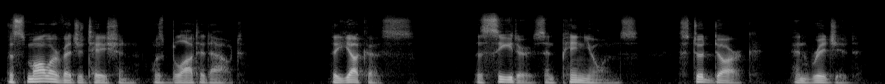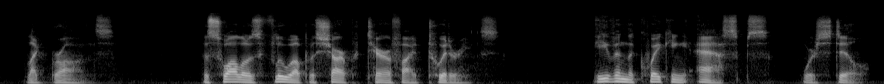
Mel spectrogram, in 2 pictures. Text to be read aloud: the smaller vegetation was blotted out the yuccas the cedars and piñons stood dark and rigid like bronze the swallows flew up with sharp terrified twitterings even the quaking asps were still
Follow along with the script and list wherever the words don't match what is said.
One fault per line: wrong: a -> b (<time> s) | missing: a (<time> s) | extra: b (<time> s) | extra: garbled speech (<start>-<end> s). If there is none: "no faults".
no faults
